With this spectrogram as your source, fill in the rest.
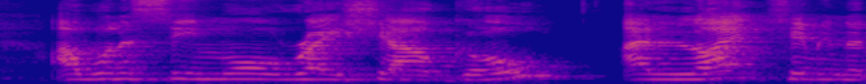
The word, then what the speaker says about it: Ra's al Ghul: I mean, it's not Raz, is it? They were calling him Raz. It is Ra's al Ghul. That's how you say it.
